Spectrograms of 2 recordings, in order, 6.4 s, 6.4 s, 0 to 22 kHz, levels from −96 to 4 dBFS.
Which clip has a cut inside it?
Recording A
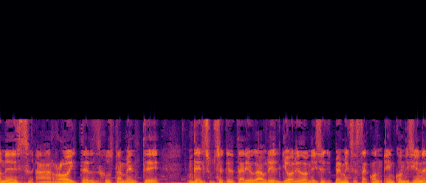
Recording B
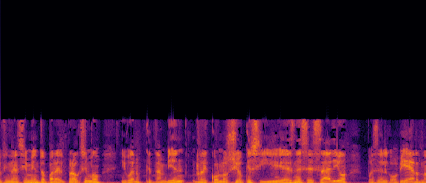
B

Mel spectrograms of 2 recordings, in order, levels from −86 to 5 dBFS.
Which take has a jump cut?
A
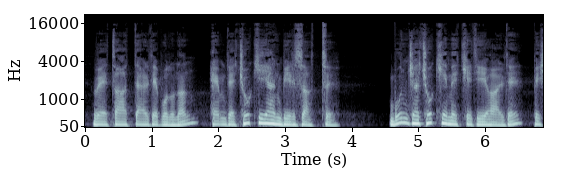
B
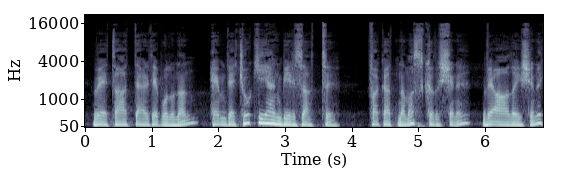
B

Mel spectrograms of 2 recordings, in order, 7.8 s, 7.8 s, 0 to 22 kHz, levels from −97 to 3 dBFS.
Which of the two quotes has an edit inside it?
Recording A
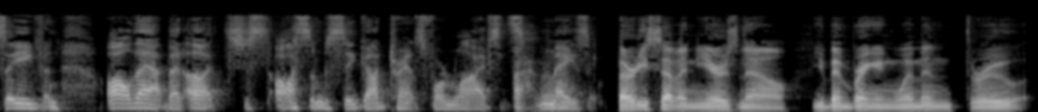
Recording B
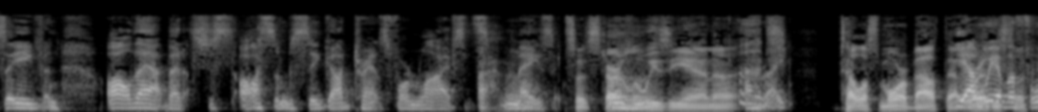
B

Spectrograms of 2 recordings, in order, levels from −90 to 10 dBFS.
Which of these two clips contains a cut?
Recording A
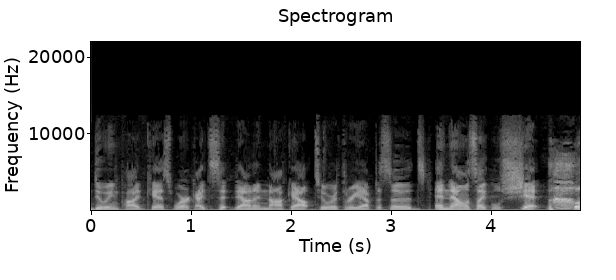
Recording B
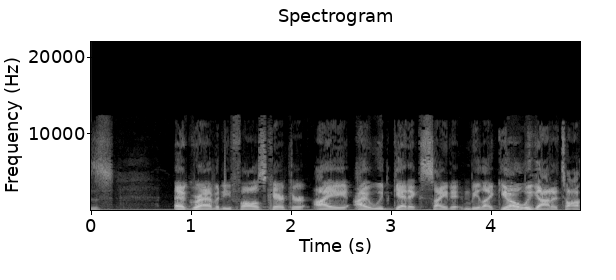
A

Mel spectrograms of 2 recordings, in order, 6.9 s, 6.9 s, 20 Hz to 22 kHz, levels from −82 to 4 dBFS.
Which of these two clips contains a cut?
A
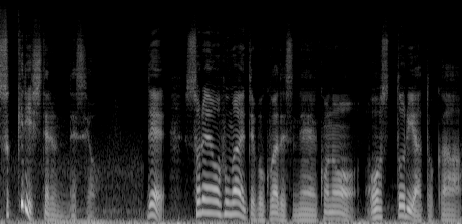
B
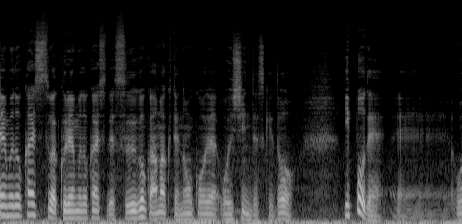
A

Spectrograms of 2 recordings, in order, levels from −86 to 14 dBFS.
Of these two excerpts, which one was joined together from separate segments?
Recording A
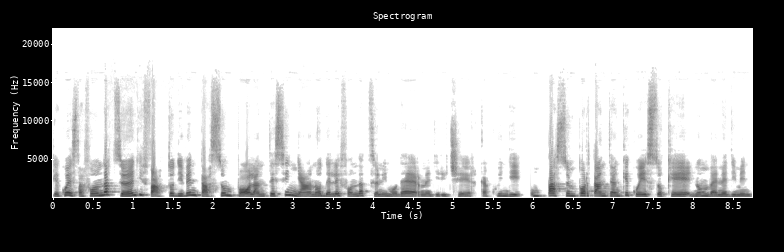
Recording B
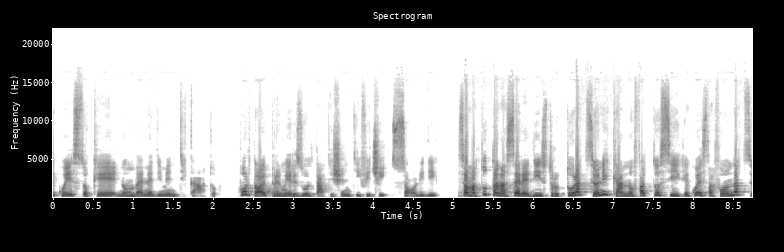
B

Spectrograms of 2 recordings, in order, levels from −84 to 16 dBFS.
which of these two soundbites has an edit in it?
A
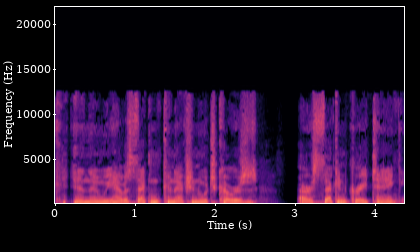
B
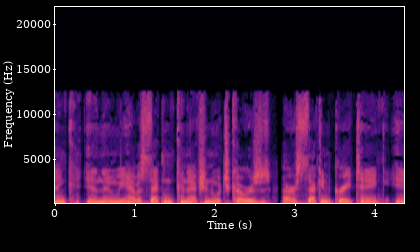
B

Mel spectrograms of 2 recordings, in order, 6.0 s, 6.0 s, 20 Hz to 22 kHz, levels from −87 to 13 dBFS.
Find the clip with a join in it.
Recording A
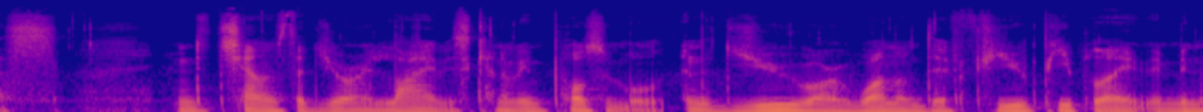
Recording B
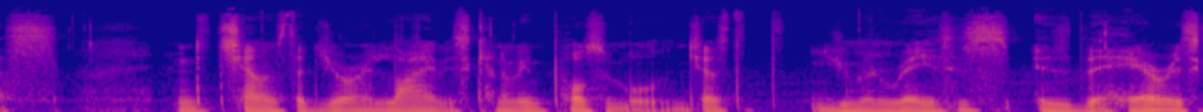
A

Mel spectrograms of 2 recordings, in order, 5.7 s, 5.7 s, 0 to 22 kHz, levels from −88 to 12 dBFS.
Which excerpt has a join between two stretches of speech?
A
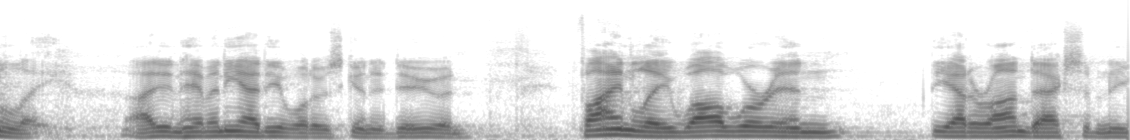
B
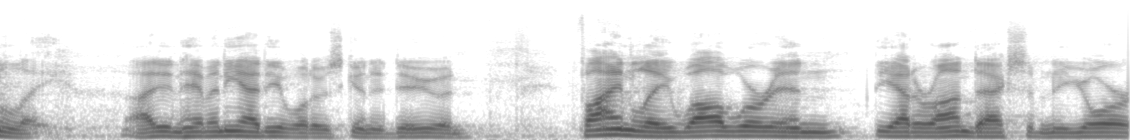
B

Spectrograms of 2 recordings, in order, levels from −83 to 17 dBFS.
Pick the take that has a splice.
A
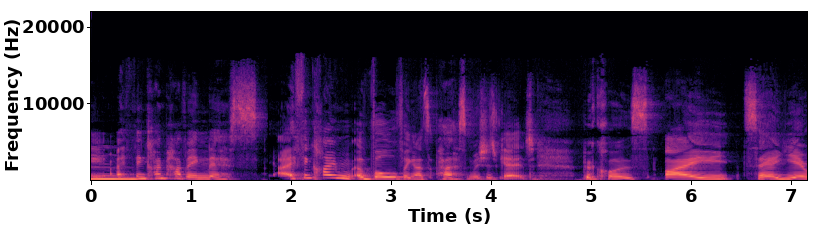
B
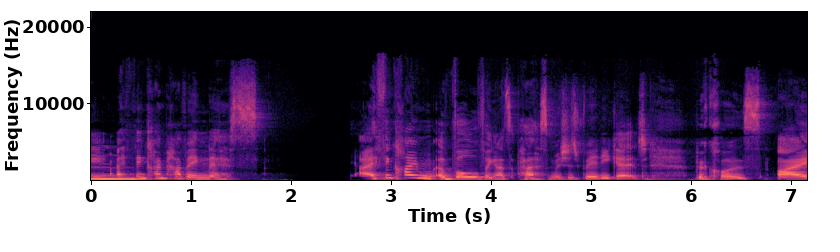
A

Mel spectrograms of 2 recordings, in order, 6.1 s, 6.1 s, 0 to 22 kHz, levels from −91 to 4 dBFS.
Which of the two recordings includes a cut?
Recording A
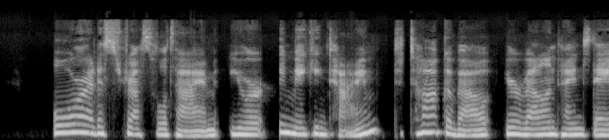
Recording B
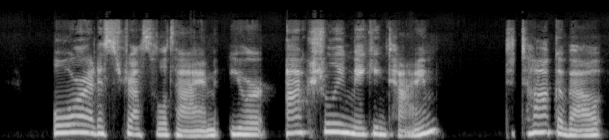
A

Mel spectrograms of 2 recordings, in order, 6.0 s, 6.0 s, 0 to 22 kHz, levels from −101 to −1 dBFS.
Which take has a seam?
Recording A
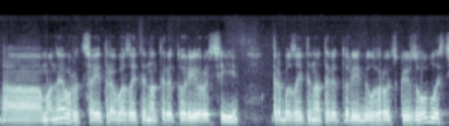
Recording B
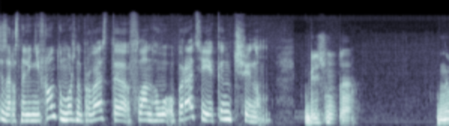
B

